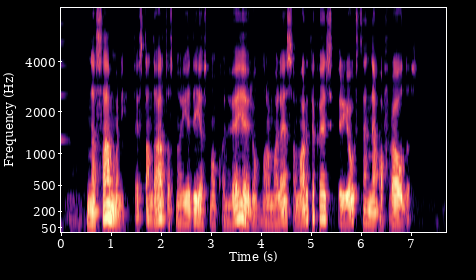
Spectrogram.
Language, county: Lithuanian, Marijampolė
